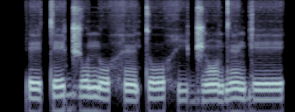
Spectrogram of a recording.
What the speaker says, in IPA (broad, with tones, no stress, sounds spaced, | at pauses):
ɾ e˨ t e˨˦ d͡ʒ o˧ n o˨ h ɛ̃˨ t o˧ h i˨ d͡ʒ ɔ̃˧ d ɛ̃˦ ɡ e˧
